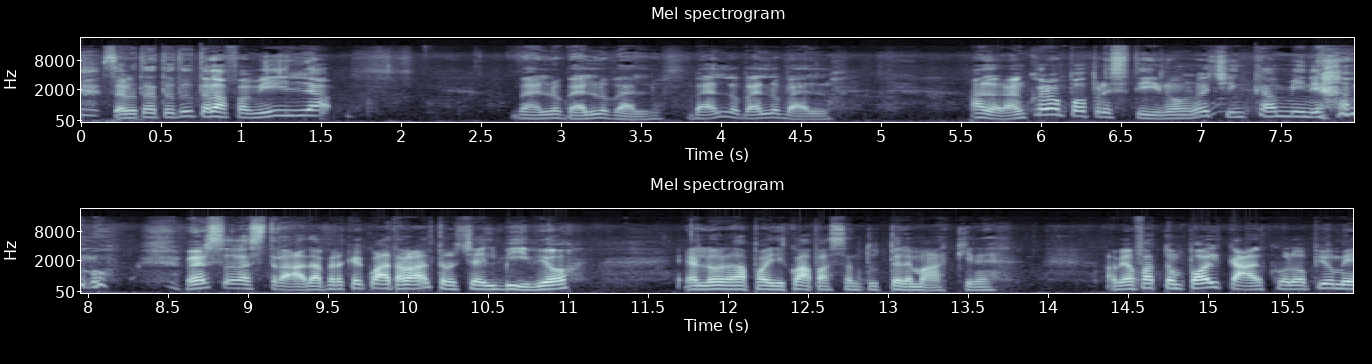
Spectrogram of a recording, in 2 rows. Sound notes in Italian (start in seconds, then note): 7.6 risate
